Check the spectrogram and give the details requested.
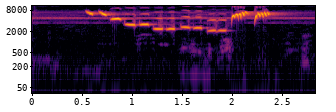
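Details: Brown-chested jungle flycatcher, a lure song to rouse rival birds: clear slurred whistles sliding down step by step, followed by quick bright high trills, with a thin constant tone behind.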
